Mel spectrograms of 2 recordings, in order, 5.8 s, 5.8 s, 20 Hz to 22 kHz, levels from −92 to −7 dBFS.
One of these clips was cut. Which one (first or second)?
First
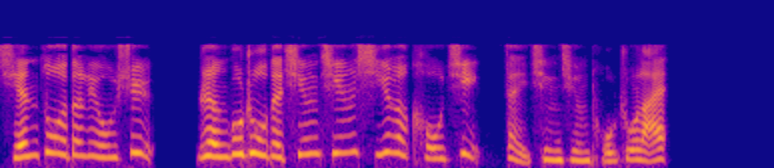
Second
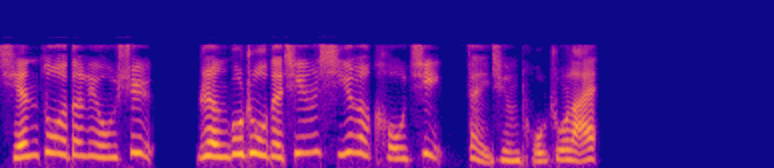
second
